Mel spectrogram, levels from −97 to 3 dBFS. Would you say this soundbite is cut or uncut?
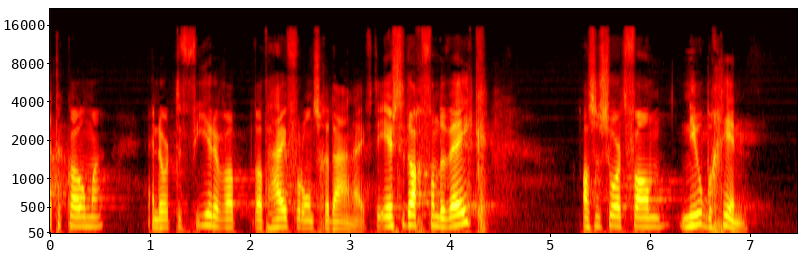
uncut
